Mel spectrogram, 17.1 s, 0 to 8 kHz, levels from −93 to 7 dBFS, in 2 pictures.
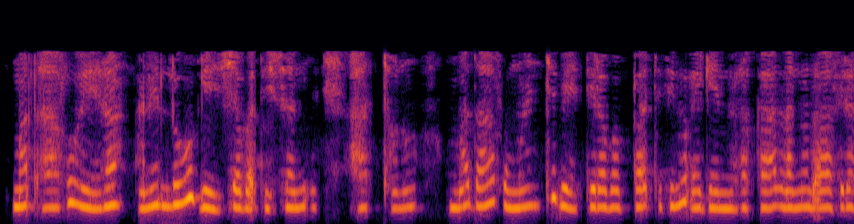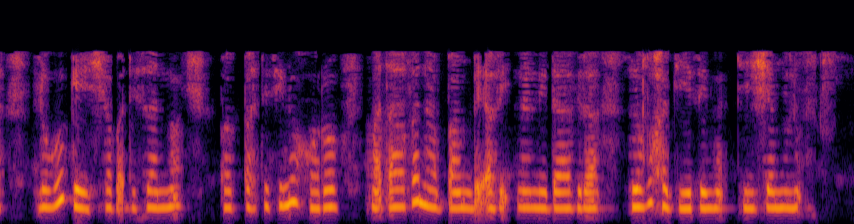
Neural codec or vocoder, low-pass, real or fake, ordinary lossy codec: codec, 16 kHz, 16 kbps, FunCodec, trained on Chinese and English, 50 frames a second; 7.2 kHz; fake; AAC, 16 kbps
